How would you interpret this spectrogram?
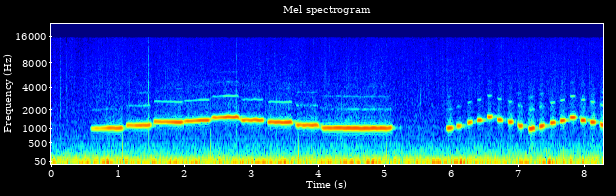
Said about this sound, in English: You'll notice that this is just a plain whistle.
